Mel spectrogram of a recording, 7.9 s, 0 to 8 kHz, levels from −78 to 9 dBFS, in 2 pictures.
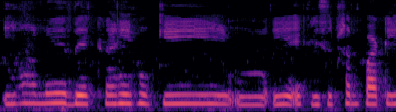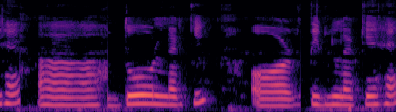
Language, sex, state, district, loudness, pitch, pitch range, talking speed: Hindi, female, Uttar Pradesh, Hamirpur, -28 LUFS, 230 Hz, 210-240 Hz, 120 wpm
